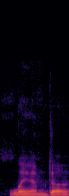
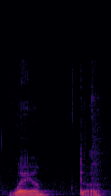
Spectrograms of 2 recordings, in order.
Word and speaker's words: lambda: write this in parentheses so you know how to say it lamb du say it with me lamb du and it is used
